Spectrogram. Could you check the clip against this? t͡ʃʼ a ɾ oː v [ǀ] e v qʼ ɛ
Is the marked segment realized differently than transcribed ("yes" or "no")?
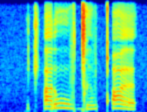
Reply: yes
